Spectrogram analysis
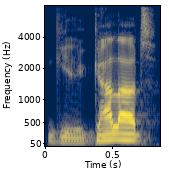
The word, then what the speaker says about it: Gil-galad: It has to be Barad-dûr, and that means we analyze each part separately, and that means it also has to be Gil-galad, and that's what the tool does, although I think you're free to disagree if you want to.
